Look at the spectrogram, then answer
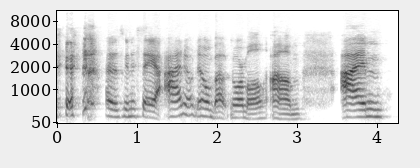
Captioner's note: laughs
